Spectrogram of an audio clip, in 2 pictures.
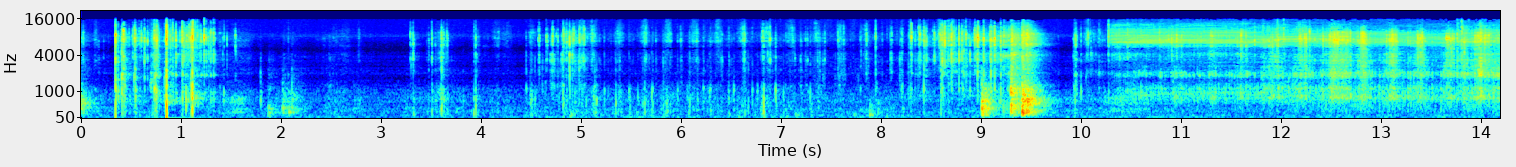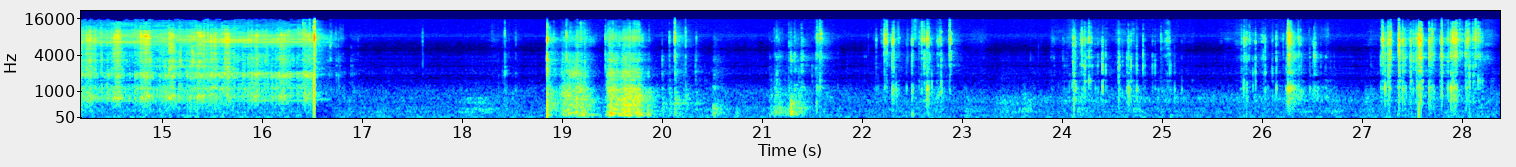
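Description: Plastic clicks and rattles of a battery-powered Trackmaster toy engine being handled, its body shell and motor chassis turned and fitted together. In the middle, the toy's small electric motor and gears whir steadily for about six seconds, then cut off suddenly.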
